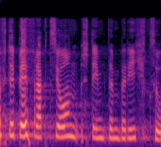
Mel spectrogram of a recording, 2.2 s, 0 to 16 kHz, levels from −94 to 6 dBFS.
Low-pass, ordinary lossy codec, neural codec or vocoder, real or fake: 9.9 kHz; none; vocoder, 22.05 kHz, 80 mel bands, WaveNeXt; fake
